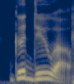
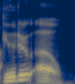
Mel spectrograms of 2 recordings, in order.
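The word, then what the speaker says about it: Godot: He insisted the emphasis is on the first syllable. So good duo. – Good duo, like God.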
